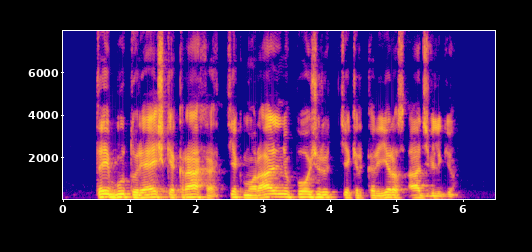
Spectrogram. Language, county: Lithuanian, Kaunas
